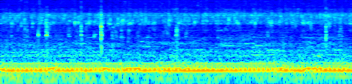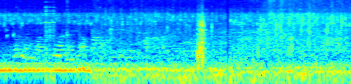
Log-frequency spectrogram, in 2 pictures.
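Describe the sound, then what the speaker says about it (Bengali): Water poured into a bowl holding turmeric, chili and cumin powder, a continuous trickling pour that runs for several seconds before thinning out near the end, with a brief clink. "একটা বাটিতে একটু পরিমাণে জল নিয়ে তাতে হলুদ গুঁড়ো, লঙ্কার গুঁড়ো, জিরের গুঁড়ো দিয়ে এটাকে কিছুক্ষণ রেখে দেব"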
